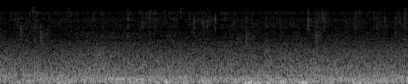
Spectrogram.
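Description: Steady heavy rain in a thunderstorm with low rumbling that swells about two and a half seconds in.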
